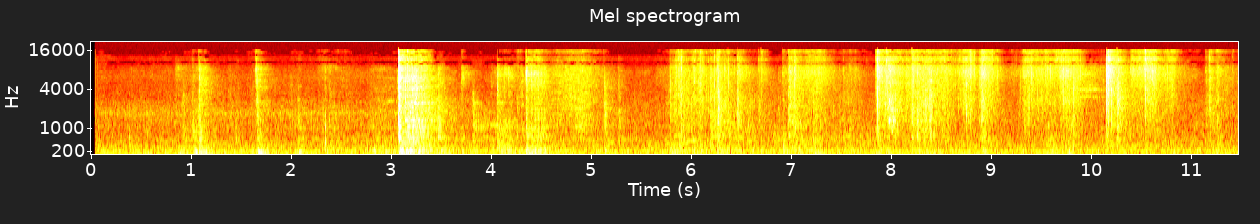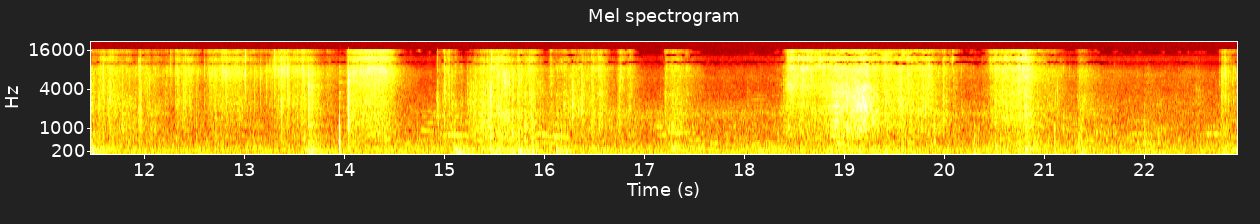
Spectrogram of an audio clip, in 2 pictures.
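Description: Handling of a wooden shipping crate: a few knocks and thuds in the first seconds as its lid is opened, then the rustling and crackling of inflatable plastic air-column packaging being pulled out, with a sharp click about two-thirds of the way through.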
